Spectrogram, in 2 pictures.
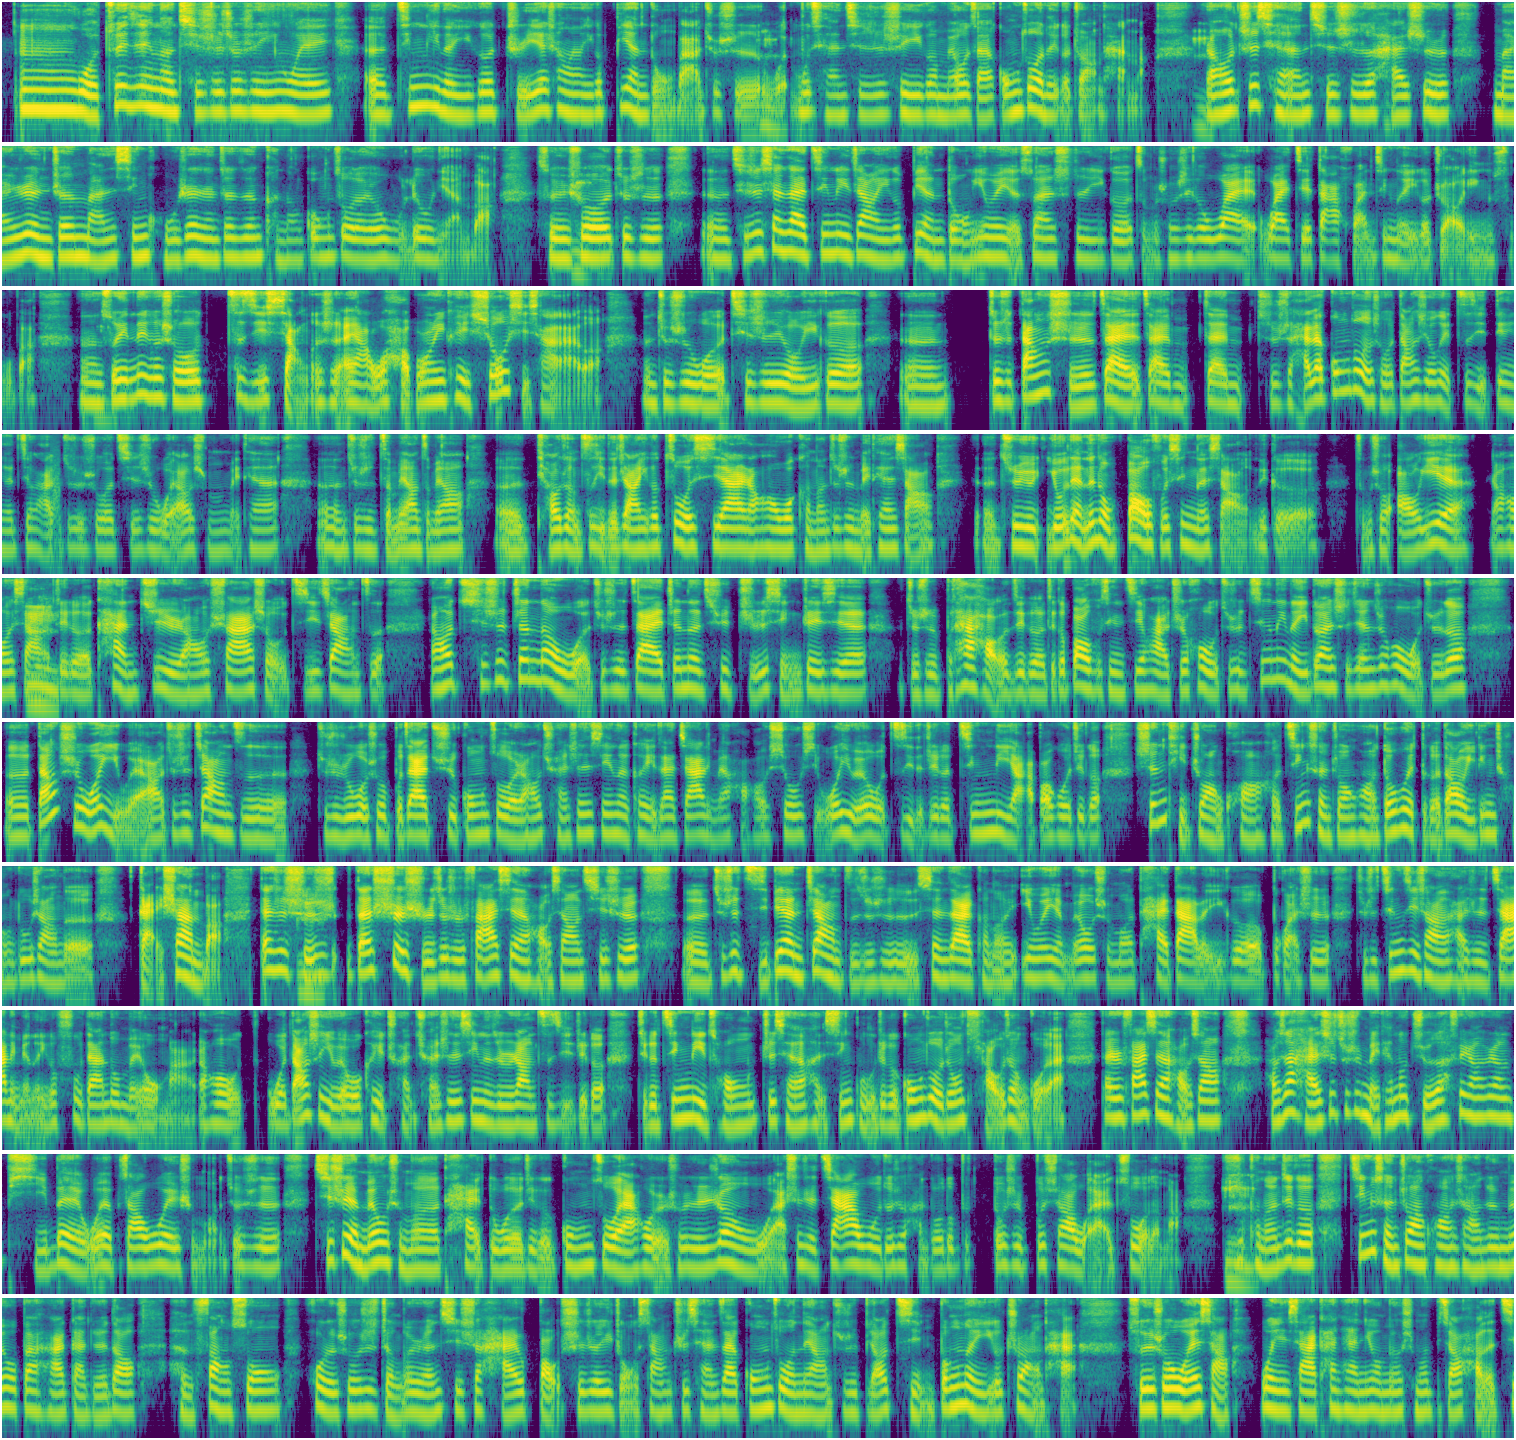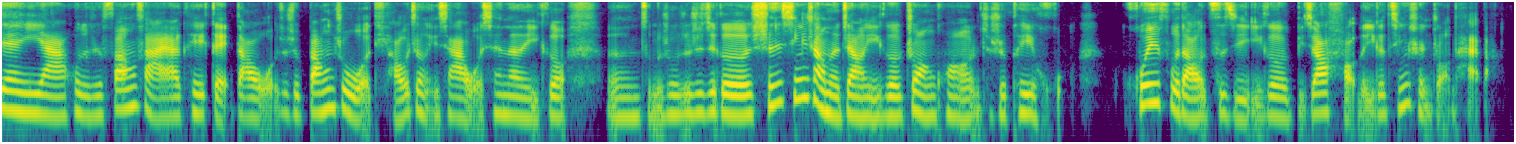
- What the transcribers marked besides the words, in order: teeth sucking; teeth sucking; teeth sucking
- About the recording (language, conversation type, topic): Chinese, advice, 假期里如何有效放松并恢复精力？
